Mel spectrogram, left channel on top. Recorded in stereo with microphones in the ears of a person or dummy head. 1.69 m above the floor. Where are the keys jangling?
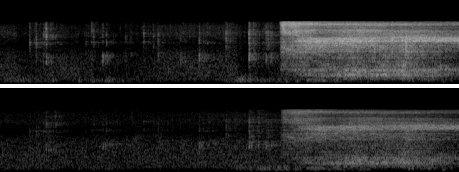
60° left (ahead or behind), 3.5 m; by 3.8 s 35° left (ahead or behind), 4.5 m.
